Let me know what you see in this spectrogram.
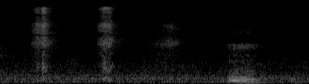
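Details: Cat with a cold (cough and cold due to lack of rest) gives three short hissing sneeze-snort bursts, then a brief low nasal grunt; sneezing and snorting from upper respiratory infection.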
